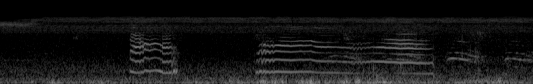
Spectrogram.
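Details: Stray cat meowing outdoors: a short wavering meow, then a long drawn-out meow falling at the end, followed by two brief softer mews, over steady insect-like hiss and background rumble.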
